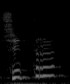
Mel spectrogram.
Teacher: when you sing zitre, you need a pure E, just to give you the voice, the bloom.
